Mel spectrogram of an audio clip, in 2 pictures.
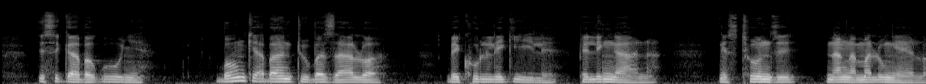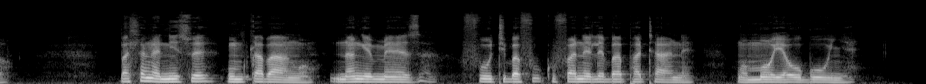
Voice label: Zulu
